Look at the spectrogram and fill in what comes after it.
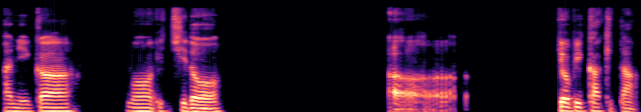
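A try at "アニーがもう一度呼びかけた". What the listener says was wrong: Nice.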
